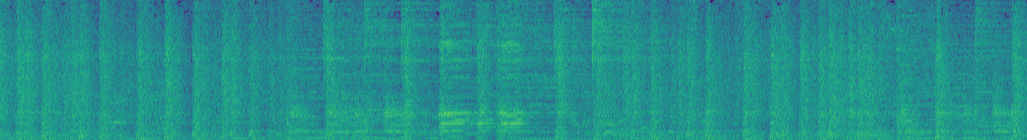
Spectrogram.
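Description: A live blues band playing an instrumental passage: a drum kit keeps a steady beat under guitar, with a harmonica played cupped against a hand-held microphone.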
